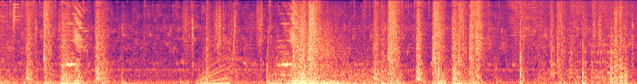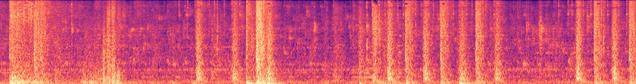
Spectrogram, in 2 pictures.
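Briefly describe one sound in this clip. Sword slashes whoosh and strike in quick bursts.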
